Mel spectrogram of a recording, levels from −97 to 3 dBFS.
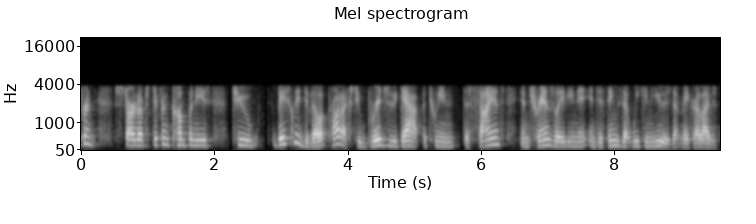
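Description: No technical faults can be heard in this speech.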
